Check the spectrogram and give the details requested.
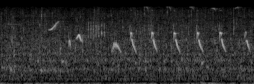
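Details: Nightingale song phrase: a couple of high slurred whistles, then a steady row of about seven loud, identical downward-sliding notes, each roughly a fifth of a second apart, against a quiet hiss.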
